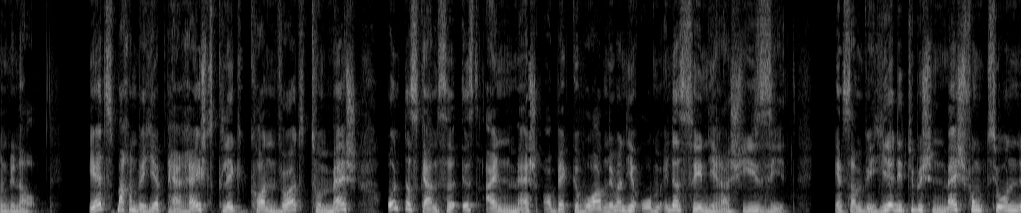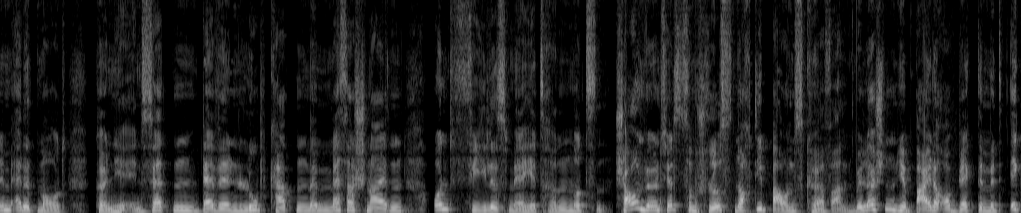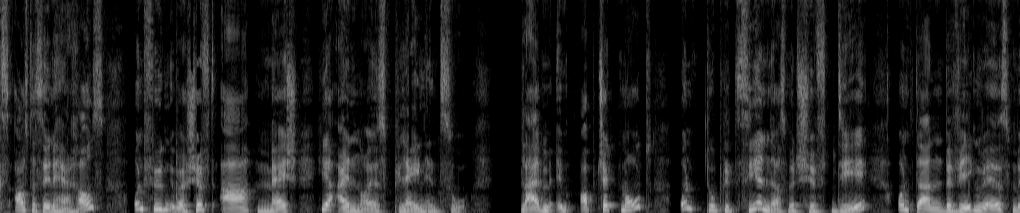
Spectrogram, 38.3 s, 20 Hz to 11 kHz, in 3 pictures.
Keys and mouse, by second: 2.0-4.3 right drag, 8.9 click, 12.6 Tab, 23.4 click, 25.5 x, 27.7 shift+a, 32.1 Tab, 36.0 shift+d.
